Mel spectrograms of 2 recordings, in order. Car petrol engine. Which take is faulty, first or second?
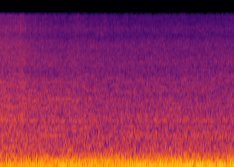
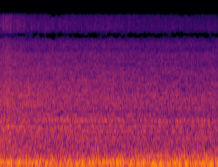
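first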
